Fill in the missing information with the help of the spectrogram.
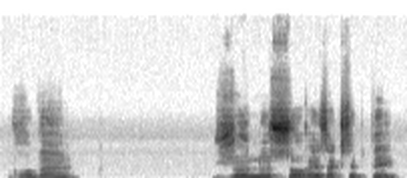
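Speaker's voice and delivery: mildly offended refusal; offended pupil. Acted. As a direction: refuse with a touch of affront. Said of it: "Marion commence par s'offusquer". (élève légèrement offusquée)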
